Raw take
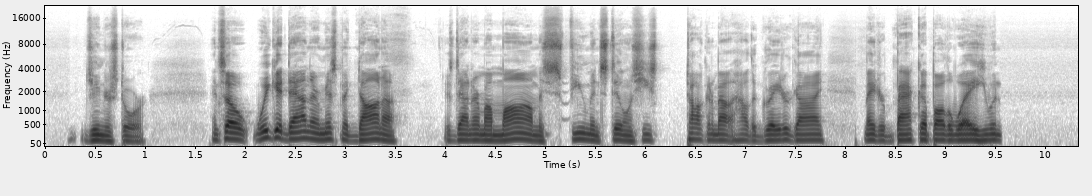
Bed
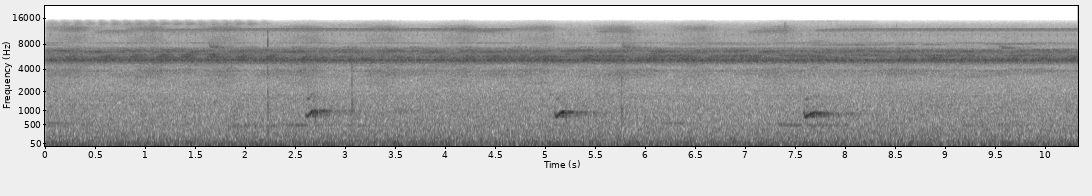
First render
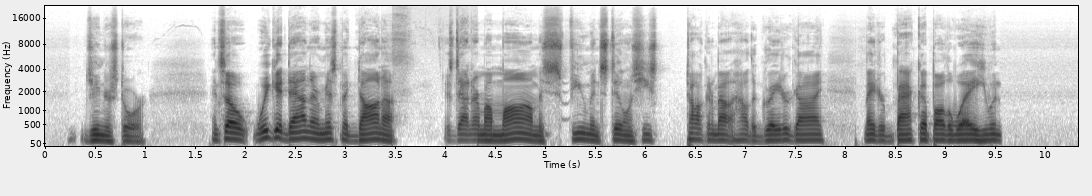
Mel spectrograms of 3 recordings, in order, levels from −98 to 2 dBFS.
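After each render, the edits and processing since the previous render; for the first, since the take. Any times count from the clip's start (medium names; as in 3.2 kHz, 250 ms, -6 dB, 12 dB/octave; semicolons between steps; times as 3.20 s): 3.47–4.33 s: tilt EQ +3 dB/octave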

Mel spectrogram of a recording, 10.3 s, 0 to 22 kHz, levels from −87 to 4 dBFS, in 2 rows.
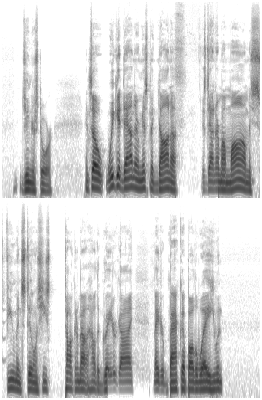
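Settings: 0.76–1.78 s: distance through air 140 m; 7.26–8.44 s: high-pass 600 Hz -> 210 Hz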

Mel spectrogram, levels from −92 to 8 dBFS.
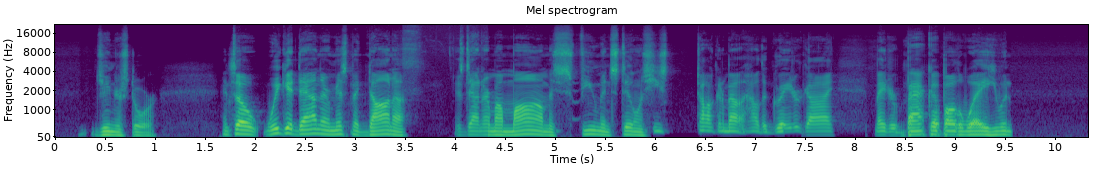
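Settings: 5.95–7.47 s: steep high-pass 210 Hz 72 dB/octave; 8.33–9.03 s: doubling 20 ms -6 dB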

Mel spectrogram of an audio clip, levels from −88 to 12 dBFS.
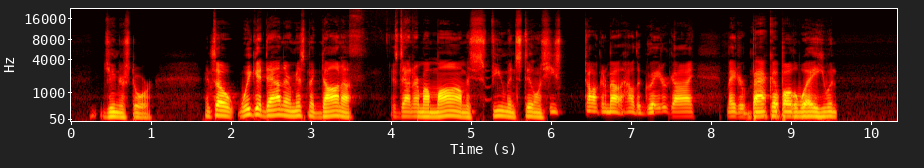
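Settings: graphic EQ with 31 bands 315 Hz -3 dB, 800 Hz +10 dB, 4 kHz -11 dB, 12.5 kHz -6 dB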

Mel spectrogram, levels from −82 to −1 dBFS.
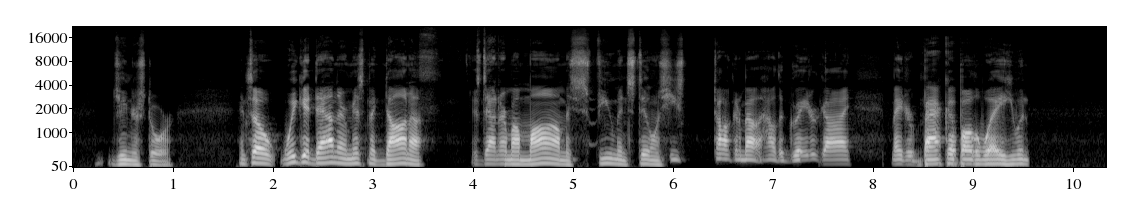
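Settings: trim -2 dB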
